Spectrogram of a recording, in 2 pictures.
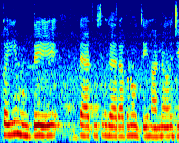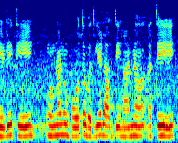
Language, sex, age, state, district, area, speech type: Punjabi, female, 18-30, Punjab, Muktsar, rural, spontaneous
